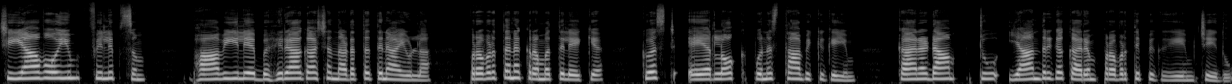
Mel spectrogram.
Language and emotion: Malayalam, neutral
